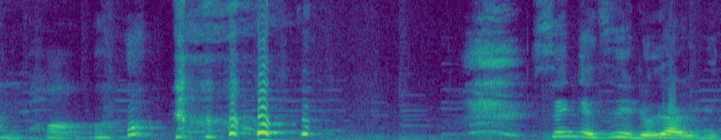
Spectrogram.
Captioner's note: laughing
